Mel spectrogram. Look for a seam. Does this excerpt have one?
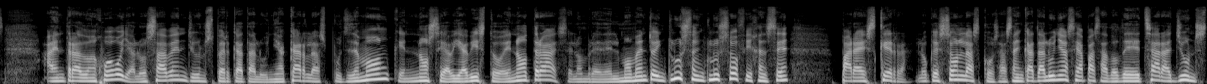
no; 0 cuts

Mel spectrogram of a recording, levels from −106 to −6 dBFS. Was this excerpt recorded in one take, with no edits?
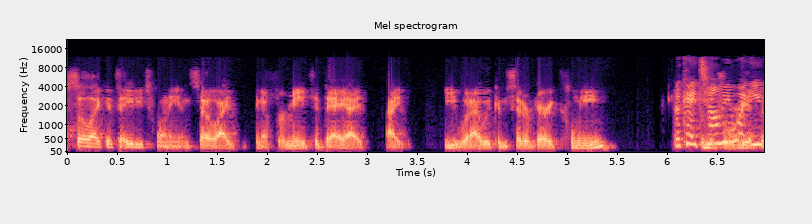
yes; 0 cuts

